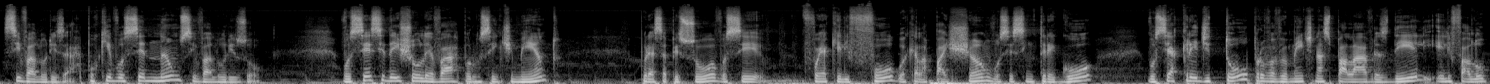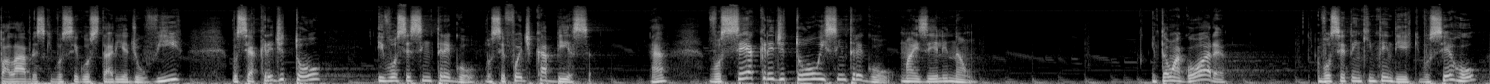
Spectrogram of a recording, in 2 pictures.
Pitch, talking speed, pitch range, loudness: 130 Hz, 135 wpm, 115-160 Hz, -19 LUFS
